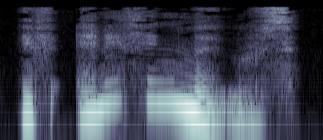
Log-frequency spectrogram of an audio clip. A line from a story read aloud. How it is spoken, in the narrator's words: Harrow stepped closer to Gideon and muttered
